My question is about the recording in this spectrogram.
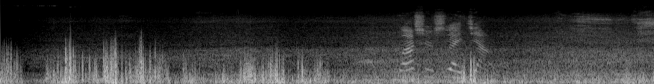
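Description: Wind rumbling on the microphone, with short bursts of voice in the first two seconds and again about four seconds in.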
